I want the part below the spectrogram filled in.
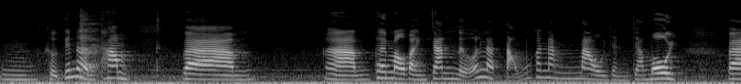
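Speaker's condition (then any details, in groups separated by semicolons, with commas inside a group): No condition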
